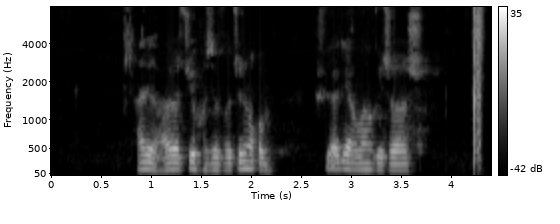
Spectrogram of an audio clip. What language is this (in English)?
Kabardian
